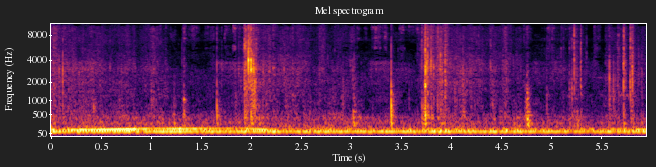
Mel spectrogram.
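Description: Bare hands squeeze and crush crumbly pieces of reformed pink gym chalk in a pile of loose pink powder and broken chunks, with molded chalk shapes sitting untouched nearby. Soft, dry crunching and gritty crumbling are heard, with a few sharper crackles, as the solid chalk falls apart into powder over a steady low hum.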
